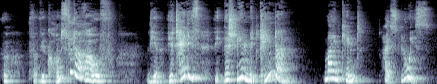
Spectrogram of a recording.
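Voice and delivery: put-on a flustered teddy defending his child; stammering other teddy.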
